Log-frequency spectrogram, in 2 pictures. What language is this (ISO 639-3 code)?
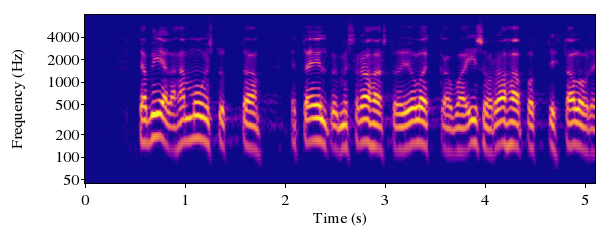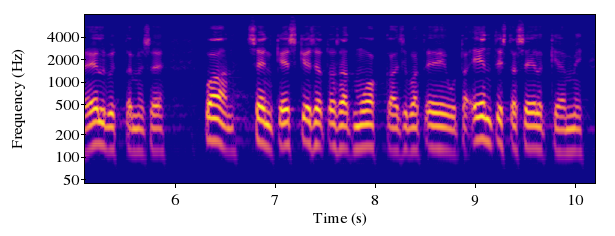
fin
